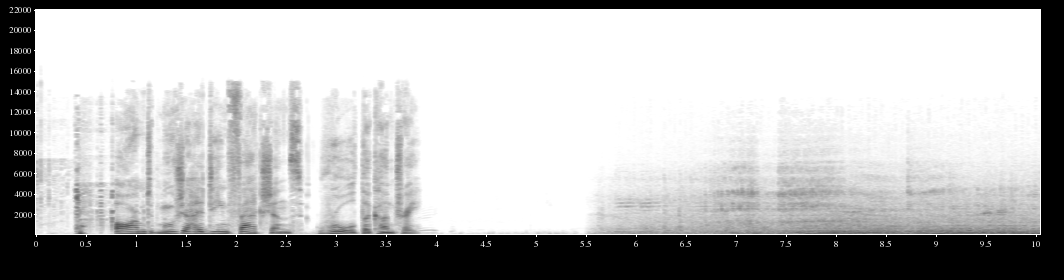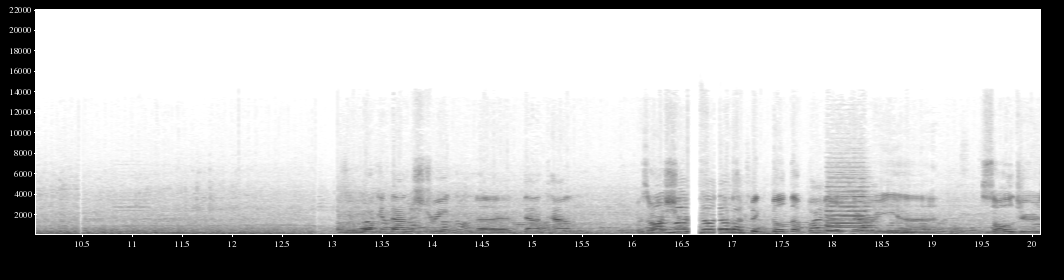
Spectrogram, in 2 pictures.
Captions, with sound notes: ARMED MUJAHIDEEN FACTIONS RULED THE COUNTRY. [ CAR HORN BEEPS ] [ ENGINE ACCELERATES ]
